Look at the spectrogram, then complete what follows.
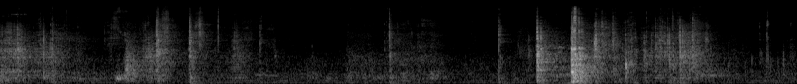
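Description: Small plastic Lego pieces handled and fitted together: scattered light clicks and rattles, with two sharper knocks in quick succession a little past the middle.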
